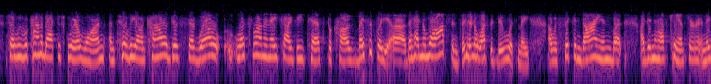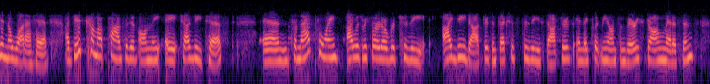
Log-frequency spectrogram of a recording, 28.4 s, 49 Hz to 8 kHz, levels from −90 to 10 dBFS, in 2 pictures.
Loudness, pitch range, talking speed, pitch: -22 LUFS, 200-250 Hz, 180 wpm, 225 Hz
